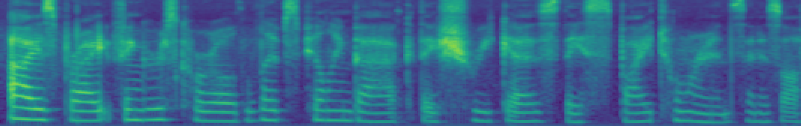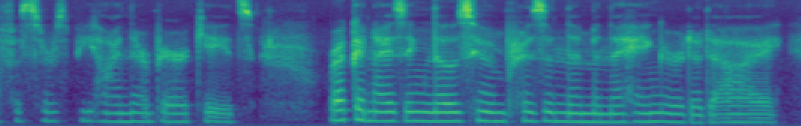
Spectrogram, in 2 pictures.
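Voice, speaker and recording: Gravelly woman reading a novel. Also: medium pitch, flat delivery, normal speed. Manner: soft, half-whispered reading with giggles at slips. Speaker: reader.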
